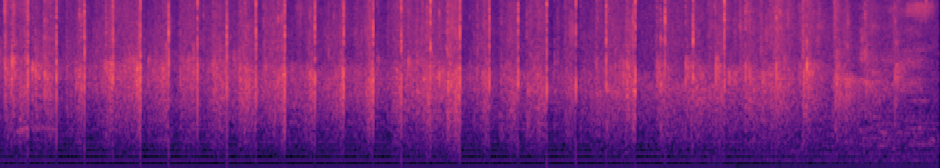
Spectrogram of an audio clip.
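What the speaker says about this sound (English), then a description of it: "So please, let's give a big applause to Jack." A conference audience applauds Jack the Scribe after three days of work, a dense steady clatter of many hands clapping for about nine seconds at moderate distance, without a break.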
